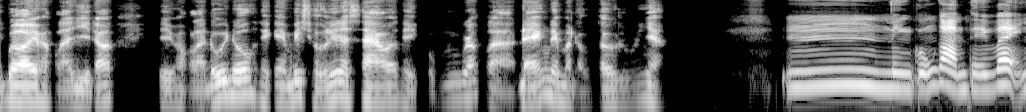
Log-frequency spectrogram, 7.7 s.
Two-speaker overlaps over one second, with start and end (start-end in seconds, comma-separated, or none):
none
